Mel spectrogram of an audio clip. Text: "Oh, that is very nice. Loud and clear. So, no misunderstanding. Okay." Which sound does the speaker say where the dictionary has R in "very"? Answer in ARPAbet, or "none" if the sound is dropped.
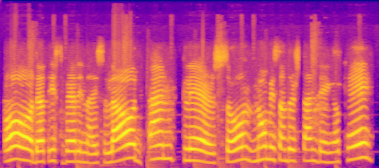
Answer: R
